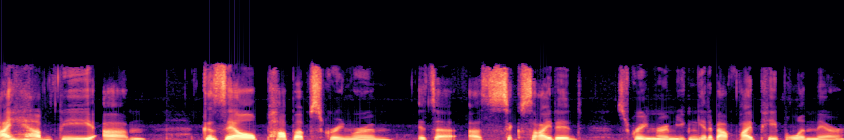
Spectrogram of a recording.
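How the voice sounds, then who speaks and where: A woman's plain, everyday voice, fairly low in pitch and fairly slow, with fairly even intonation over a quiet background. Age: 60s. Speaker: full-time solo RVer. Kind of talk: casual interview chat.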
